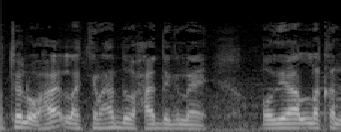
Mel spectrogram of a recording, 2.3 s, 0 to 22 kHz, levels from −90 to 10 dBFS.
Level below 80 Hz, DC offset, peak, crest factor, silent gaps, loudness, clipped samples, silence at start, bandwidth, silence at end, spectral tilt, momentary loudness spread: -54 dBFS; under 0.1%; -10 dBFS; 16 dB; none; -27 LUFS; under 0.1%; 0 s; 11.5 kHz; 0 s; -7 dB/octave; 10 LU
